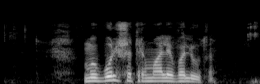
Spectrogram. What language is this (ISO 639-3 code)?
bel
